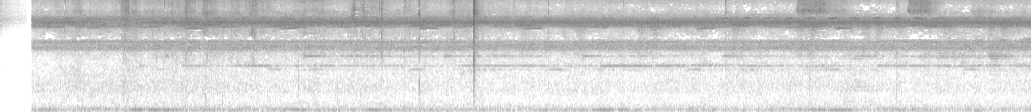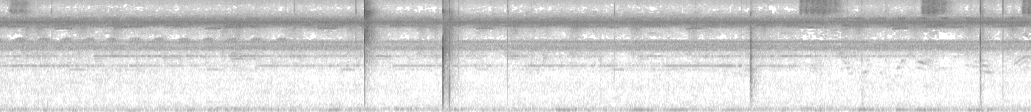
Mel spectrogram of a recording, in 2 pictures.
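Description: Steady chorus of night insects with high, continuous trilling, and a few sharp pops from a wood campfire, two close together about two-thirds of the way through.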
